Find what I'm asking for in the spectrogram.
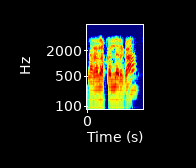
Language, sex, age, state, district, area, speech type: Marathi, male, 18-30, Maharashtra, Washim, urban, conversation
